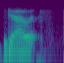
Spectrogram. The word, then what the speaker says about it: Garriques: Garriques.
